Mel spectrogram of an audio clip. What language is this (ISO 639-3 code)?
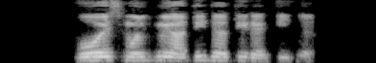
urd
